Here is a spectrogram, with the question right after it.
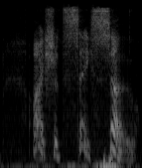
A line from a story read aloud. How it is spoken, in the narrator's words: Other Giles exclaimed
